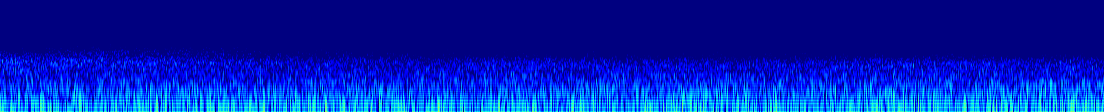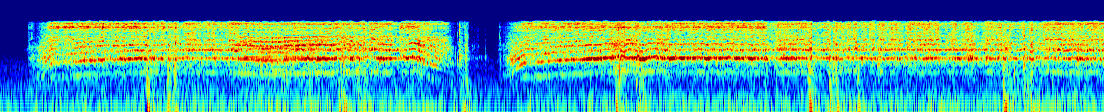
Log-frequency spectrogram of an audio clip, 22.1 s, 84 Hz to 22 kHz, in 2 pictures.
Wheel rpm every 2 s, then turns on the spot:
0, 0, 0, 0, 0, 40, 160, 110, 130, 160, 160.
none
